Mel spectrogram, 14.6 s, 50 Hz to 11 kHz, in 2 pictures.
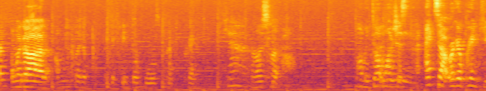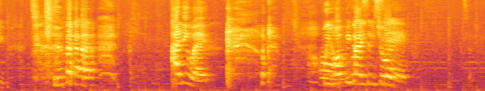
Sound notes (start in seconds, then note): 7.7 laughs; 10.4 coughs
